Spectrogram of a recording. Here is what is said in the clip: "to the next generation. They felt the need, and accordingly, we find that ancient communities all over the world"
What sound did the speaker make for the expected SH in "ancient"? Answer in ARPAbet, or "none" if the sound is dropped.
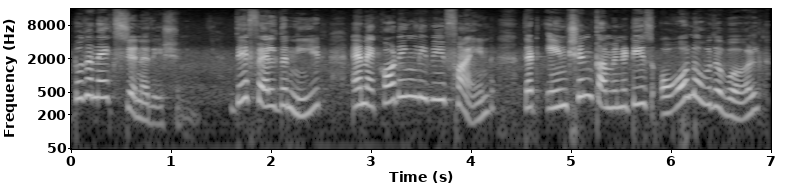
SH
